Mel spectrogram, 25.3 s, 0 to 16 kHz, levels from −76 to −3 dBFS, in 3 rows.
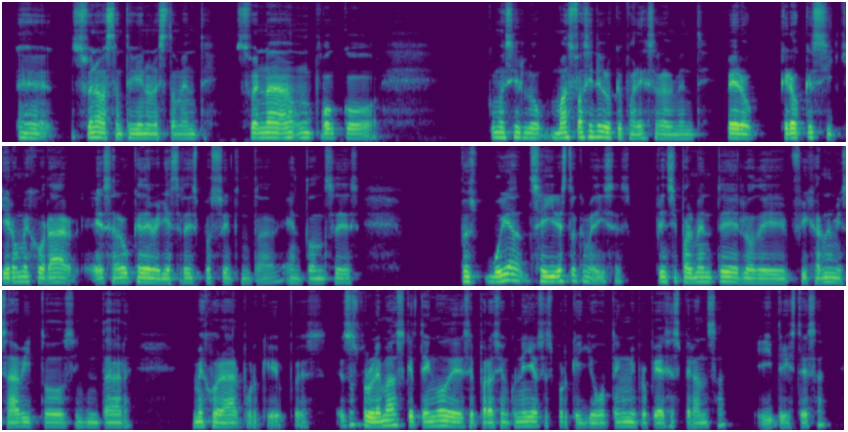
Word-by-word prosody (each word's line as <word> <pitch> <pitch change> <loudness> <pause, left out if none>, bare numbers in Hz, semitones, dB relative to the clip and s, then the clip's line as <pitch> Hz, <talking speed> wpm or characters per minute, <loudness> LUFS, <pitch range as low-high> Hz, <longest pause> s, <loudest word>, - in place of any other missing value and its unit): Eh, 125 -3 -2
suena 135 0 +3
bastante 120 -2 +3
bien, 115 0 +2
honestamente, 110 -1 -1 0.3
suena 125 0 +4
un 130 -1 -2
poco, 120 -1 -1 1.1
¿cómo 130 +1 -1
decirlo?, 130 -2 +1
más 130 +2 +3
fácil 135 +2 +3
de 145 - +3
lo 130 -1 +4
que - - -1
parece 110 -1 -3
realmente, 105 -1 -5
pero 115 -2 +5 0.2
creo 125 0 +5
que 135 - +1
si 115 -4 +1
quiero 115 +1 0
mejorar, 120 -2 +1
es - - 0
algo 120 +1 +1
que 120 - +2
debería 110 -2 +4
estar 105 +2 -2
dispuesto 115 0 -2
a - - -2
intentar, 110 +2 -11
entonces, 105 0 -5 1.0
pues, 130 -1 0
voy 130 +5 +4
a 155 -3 0
seguir 130 -1 +4
esto 140 +1 0
que 135 - -7
me 120 - -2
dices. - - -5 0.2
Principalmente, 125 0 +1
lo 115 -1 0
de 105 -1 -1
fijarme 115 0 -2
en - - 0
mis 110 -2 -2
hábitos, 105 0 -1
intentar 105 -1 -4 0.6
mejorar 110 -3 +1
porque, - - -6
pues, - - -10
esos 155 0 -1
problemas 130 +3 +4
que 125 - +2
tengo 120 +3 +2
de 115 -3 +4
separación 110 0 -2
con 115 - -5
ellos 115 0 +1
es - - -8
porque 115 -4 -7
yo 100 0 -2
tengo 110 +1 -2
mi 110 -2 0
propia 100 - 0
desesperanza 105 +7 -4 0.3
y - - -6
tristeza, 150 - -5
115 Hz, 160 wpm, -22 LUFS, 110-125 Hz, 1.1 s, pero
